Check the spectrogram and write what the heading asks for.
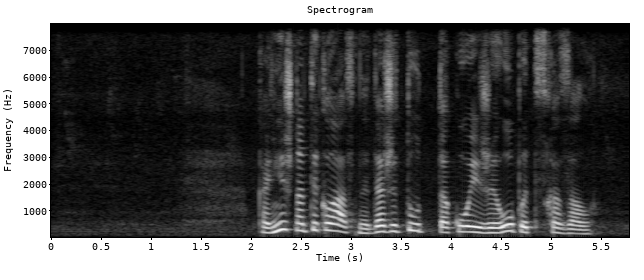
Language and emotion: Russian, positive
